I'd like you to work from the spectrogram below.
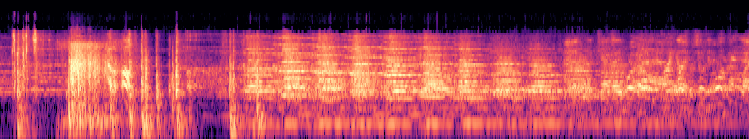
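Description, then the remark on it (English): A few dull knocks as a man knocks the ashes out of his pipe against the heel of his boot in front of a small house, then a door opening, followed by steady talking that fills the rest. “Then he knocked out the ashes against the heel of his boot, studied the sky a moment, and opened the door.”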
